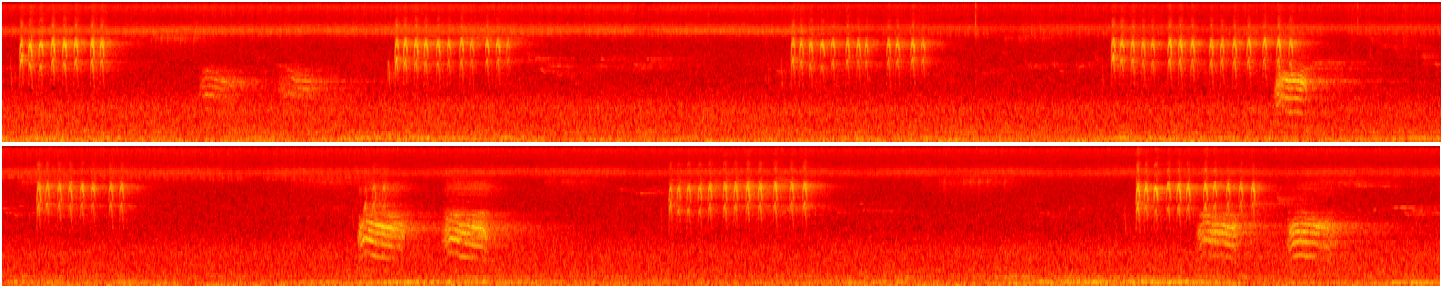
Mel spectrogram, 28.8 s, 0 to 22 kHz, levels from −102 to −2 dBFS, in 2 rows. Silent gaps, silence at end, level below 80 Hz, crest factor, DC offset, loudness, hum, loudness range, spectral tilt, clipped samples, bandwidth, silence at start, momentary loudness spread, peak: none; 0 s; -54 dBFS; 20 dB; under 0.1%; -35 LUFS; none; 4 LU; -1 dB/octave; under 0.1%; over 20 kHz; 0 s; 12 LU; -18 dBFS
